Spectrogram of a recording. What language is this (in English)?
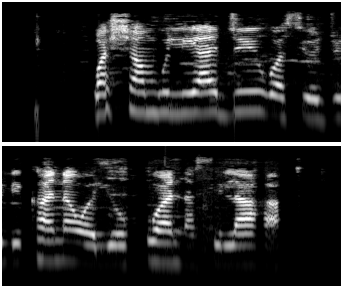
Swahili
